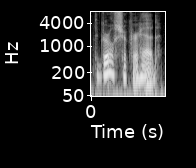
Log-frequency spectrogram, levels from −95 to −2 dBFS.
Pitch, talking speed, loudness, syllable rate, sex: 165 Hz, 270 wpm, -18 LUFS, 5.7 syllables/s, female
